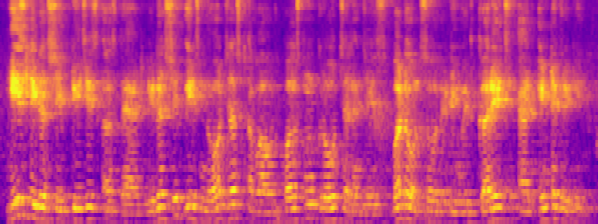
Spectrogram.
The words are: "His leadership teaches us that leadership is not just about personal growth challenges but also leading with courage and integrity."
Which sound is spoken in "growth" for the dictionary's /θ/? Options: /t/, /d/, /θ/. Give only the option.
/t/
